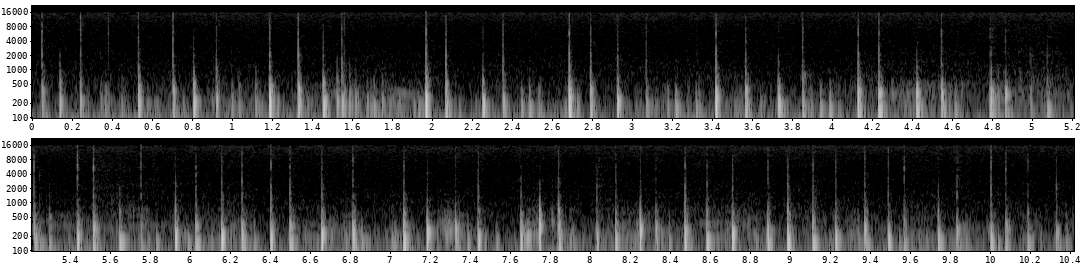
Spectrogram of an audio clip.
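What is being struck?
Filled plastic cosmetic sample sachet.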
